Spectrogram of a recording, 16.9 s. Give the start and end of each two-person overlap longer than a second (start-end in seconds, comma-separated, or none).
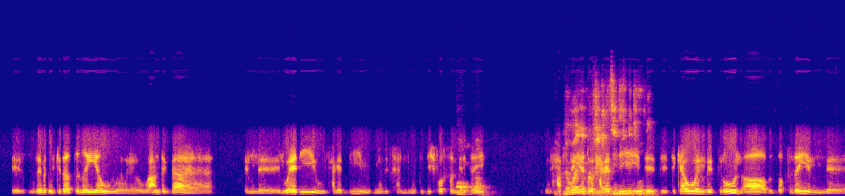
11.3-13.0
